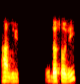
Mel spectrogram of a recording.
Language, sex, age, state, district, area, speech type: Punjabi, male, 45-60, Punjab, Barnala, urban, conversation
